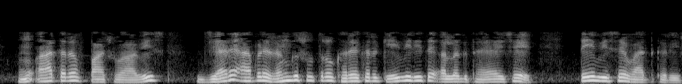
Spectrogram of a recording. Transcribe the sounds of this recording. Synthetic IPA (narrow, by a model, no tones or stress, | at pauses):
ɦũʔat̪əɾəfpat͡ʃʰoaʋiʃ | d͡ʒjaɾeapɽ̃eɾəŋɡsut̪ɾokʰəɾekʰəɾkeʋiɾit̪eʔələɡt̪ʰəjajt͡ʃʰe | t̪eʋiʃeʋat̪kəɾiʃ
